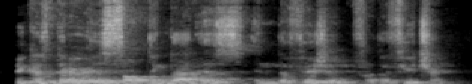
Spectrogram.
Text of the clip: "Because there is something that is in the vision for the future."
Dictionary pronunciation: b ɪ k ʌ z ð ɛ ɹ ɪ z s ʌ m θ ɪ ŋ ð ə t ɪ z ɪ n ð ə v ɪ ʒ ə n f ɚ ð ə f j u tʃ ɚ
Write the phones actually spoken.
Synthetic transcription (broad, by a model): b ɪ k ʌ z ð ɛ ɹ ɪ z s ʌ m θ ɪ ŋ ð ə t ɪ z ɪ n ð ə v ɪ ʒ ə n f ɚ ð ə f j u tʃ ɚ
